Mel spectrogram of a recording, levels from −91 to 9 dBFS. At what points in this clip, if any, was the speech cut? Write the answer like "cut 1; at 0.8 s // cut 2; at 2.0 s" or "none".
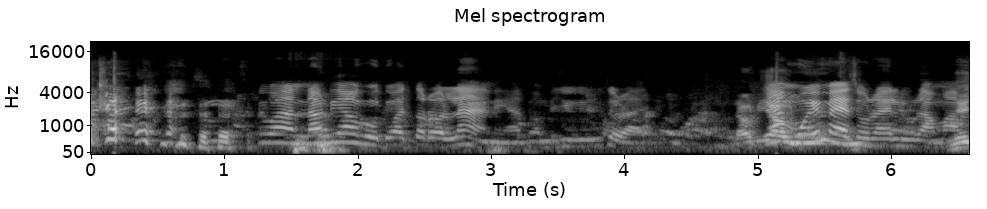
cut 1; at 1.3 s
